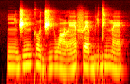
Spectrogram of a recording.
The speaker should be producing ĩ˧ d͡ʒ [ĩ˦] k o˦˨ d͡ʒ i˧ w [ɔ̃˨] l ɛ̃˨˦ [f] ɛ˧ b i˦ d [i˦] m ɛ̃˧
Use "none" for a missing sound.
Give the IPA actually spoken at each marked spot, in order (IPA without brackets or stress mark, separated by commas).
ĩ˦, ɔ̃˨, f, i˦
